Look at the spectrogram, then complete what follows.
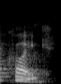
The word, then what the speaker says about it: Keuck: So Kathryn, Tabb, and Keuck. I should have asked you if I pronounced that well, actually. Yeah, it's all fine. It's Keuck. Keuck.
